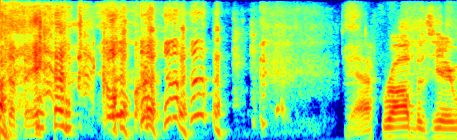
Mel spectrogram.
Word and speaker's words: Gorn: Yeah, you had corn. Yeah, but it spelled like the band. Yeah. I was about to say like the band. Gorn.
